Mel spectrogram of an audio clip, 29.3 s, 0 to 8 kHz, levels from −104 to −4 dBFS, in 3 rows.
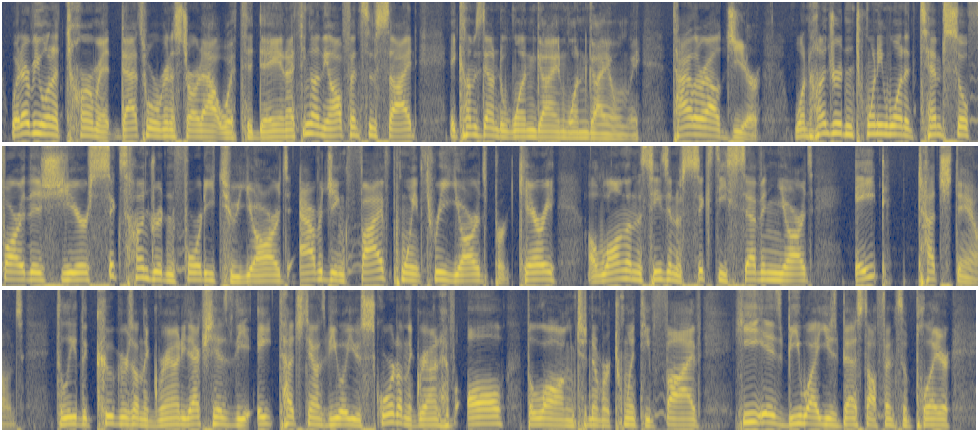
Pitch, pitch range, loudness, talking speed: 140 Hz, 125-155 Hz, -18 LUFS, 175 wpm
